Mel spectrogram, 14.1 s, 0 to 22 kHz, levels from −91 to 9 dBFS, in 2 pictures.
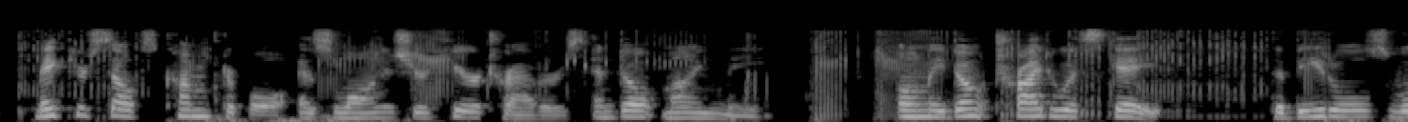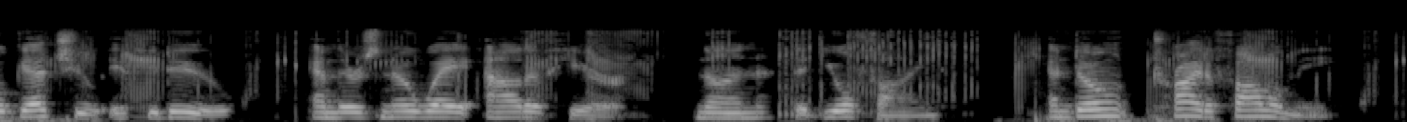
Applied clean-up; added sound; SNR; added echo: classical method spectral subtraction.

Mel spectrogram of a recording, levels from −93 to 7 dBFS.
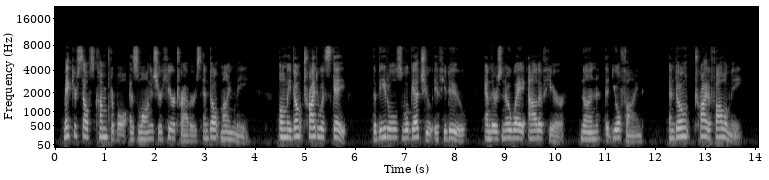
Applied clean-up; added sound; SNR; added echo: none; none; none; none.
